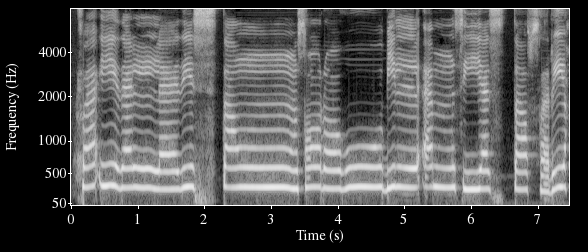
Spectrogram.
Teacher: Jadi jangan sampai cuma dibaca faidzalladzistan tapi faidzalladzistansu. Jadi ikhfanya tebal ikhfa hakikinya tebal ketika samar dan dengung ya diangkat pangkal lidahnya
